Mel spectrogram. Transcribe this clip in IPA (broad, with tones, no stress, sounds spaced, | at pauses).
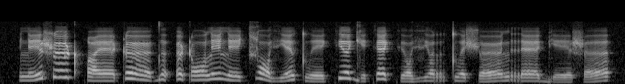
l e˩˥ ʂ œː˥ ʈ qʷ ɛː˩ ʈ œː˥˩ d̪ ə˥˩ ʔ œ˥˩ ʈ ɔ˧ l e˥ l e˧ t͡ɕ ɔ˥˩ vʲ ɛ˩˥ tʷ eː˩ kʲ ɜ˥ ɡʲ e˩ k ɛ˥ kʲ ɔ˩ vʲ ɔ˧ r tʷ ɛ˧ ʃ œː˩˥ l r ɛː˧ bʲ eː˩ ʂ ɜ˩˥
